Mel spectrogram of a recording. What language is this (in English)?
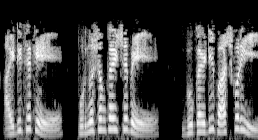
Bangla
